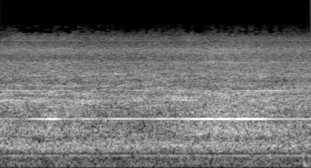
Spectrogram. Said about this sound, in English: sorry my fan's on like always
